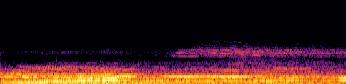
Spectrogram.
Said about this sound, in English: And then the bowhead whales, roaring, low frequency moans.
